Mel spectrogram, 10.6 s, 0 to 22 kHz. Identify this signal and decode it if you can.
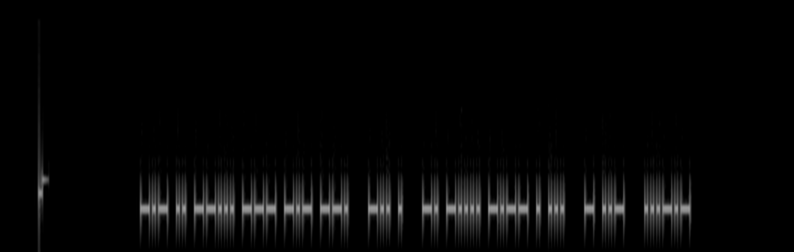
Morse code, heard as a keyed tone, about 32 wpm, 700 Hz. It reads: KI7OKG DE N6YES TU <SK>
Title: Practice QSO - Exchange 4 - Ending - 30wpm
